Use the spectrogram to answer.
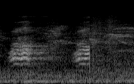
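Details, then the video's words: Rainbow lorikeets screeching in the background on a morning, feeding in flowering trees and on the morning dew: two harsh, rasping, shrill screeches about half a second apart over a faint steady outdoor hum. "So you can hear all those birds screeching in the background, they're the rainbow lorikeets."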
